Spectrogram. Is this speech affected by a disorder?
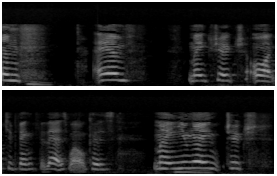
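Yes: cerebral palsy; able to articulate and speak.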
